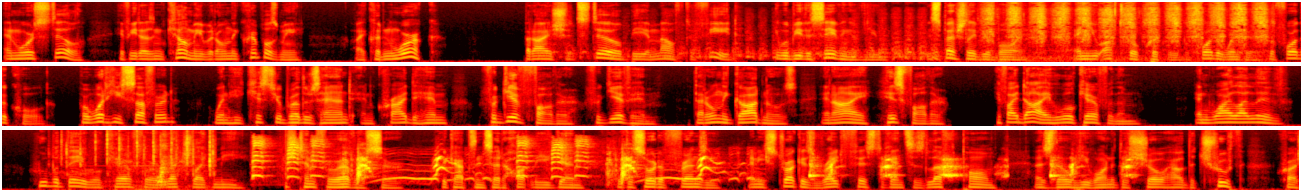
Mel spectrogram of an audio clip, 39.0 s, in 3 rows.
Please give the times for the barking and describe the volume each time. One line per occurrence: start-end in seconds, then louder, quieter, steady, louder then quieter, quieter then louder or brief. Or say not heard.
26.6-37.4 louder.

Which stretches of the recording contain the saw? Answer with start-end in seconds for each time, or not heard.
5.3-12.8.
